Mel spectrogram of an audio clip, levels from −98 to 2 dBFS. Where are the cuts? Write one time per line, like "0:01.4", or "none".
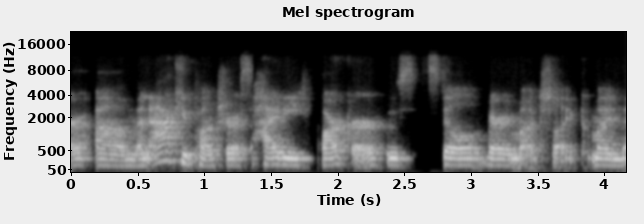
0:01.4
0:01.8

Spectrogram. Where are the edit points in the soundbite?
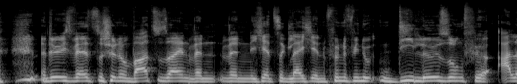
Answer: none

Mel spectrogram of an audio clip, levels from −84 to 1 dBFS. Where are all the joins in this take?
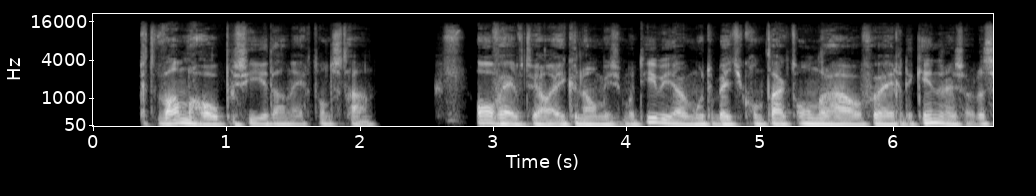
0:02.8

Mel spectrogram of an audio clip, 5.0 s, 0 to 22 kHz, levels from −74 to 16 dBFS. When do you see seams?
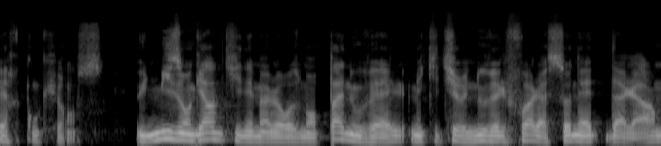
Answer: none

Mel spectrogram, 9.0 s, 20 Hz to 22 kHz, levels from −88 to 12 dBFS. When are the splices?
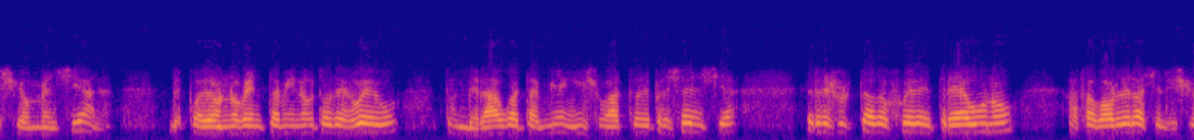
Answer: none

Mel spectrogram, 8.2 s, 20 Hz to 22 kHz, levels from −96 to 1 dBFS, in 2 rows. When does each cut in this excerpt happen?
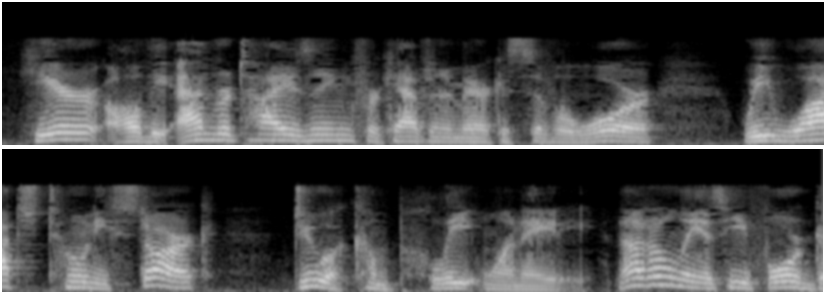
0:07.1

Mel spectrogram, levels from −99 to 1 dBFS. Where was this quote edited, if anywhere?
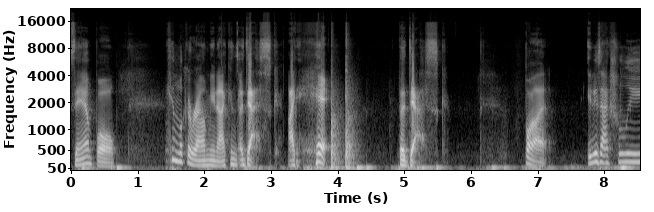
0:01.4
0:02.5
0:03.4

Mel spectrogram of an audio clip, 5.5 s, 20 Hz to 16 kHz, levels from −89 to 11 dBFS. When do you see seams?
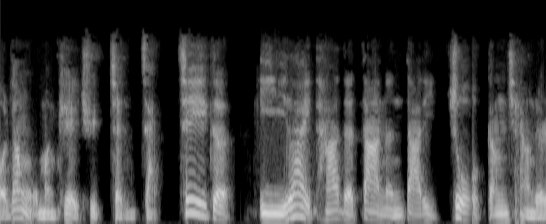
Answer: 0:01.7

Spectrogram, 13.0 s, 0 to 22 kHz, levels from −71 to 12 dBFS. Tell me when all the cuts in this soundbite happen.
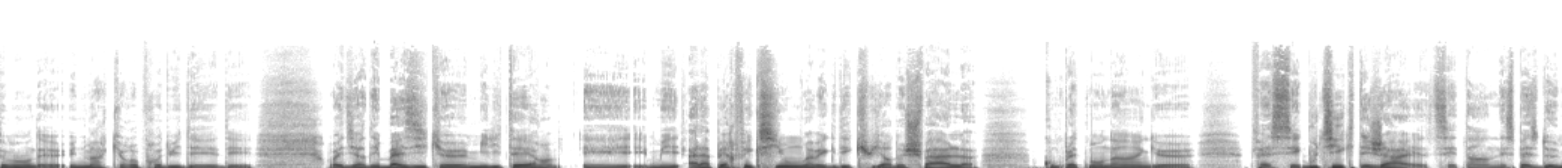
0:10.9

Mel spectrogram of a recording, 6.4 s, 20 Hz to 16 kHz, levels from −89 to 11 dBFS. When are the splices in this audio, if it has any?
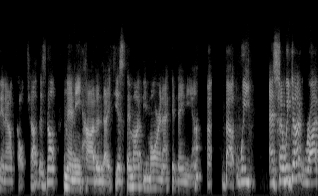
0:01.2
0:04.1

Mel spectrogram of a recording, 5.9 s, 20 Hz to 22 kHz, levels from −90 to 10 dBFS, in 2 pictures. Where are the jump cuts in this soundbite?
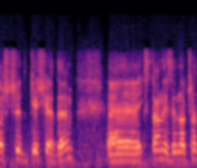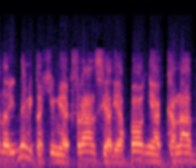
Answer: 0:02.2
0:03.1
0:03.5
0:04.7

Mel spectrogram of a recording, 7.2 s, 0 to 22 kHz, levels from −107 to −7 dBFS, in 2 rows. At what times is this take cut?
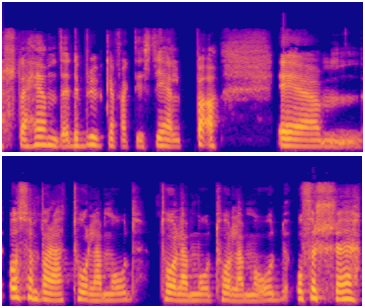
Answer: none

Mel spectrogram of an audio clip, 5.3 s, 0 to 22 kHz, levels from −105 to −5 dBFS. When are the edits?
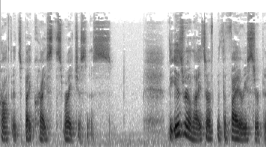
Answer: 0:04.2

